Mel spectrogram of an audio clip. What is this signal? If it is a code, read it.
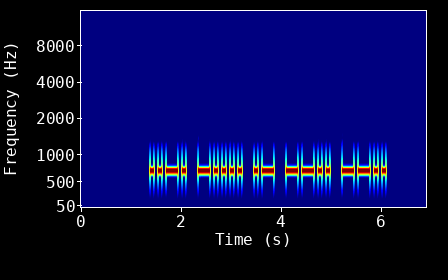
Morse code, heard as a keyed tone, about 15 wpm, 700 Hz. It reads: F6AZZ
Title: DXCC-100 Call Signs - 5 Characters - Repeated 3x - 15wpm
